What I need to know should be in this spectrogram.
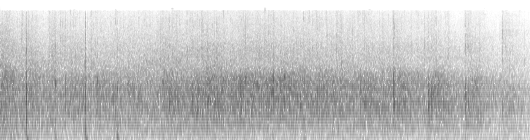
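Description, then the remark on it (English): A church audience on Youth Sunday applauds the youth choir, opening with a few sharp individual claps before swelling into a sustained wash of clapping that holds strong and then begins to thin out. “give the youth choir another round of applause.”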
